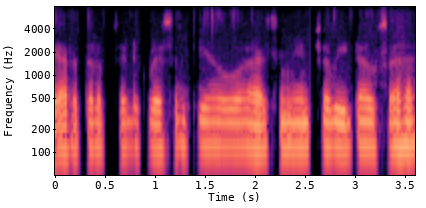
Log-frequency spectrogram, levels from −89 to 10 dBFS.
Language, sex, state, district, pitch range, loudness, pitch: Hindi, male, Bihar, Muzaffarpur, 120-125 Hz, -18 LUFS, 120 Hz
